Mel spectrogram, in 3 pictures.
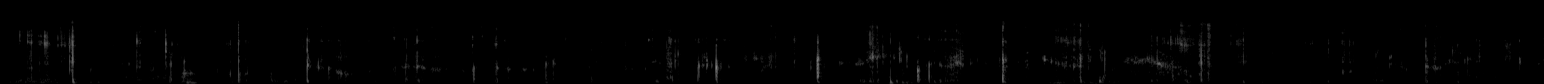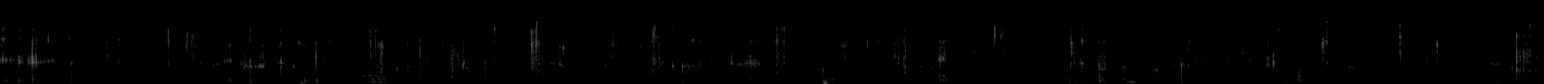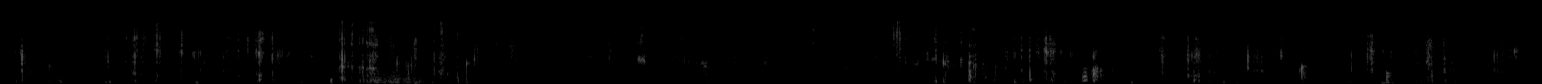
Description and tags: me, eating carrots
me, eating some carrots
there's not much to it XD
carrots, chewing, crunch, crunching, crunchy, eating, snack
